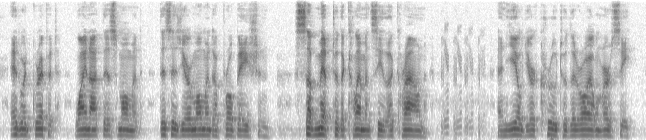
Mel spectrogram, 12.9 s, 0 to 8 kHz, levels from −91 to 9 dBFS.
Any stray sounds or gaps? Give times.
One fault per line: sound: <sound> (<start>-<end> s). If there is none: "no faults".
sound: laugh (8.8-9.7 s)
